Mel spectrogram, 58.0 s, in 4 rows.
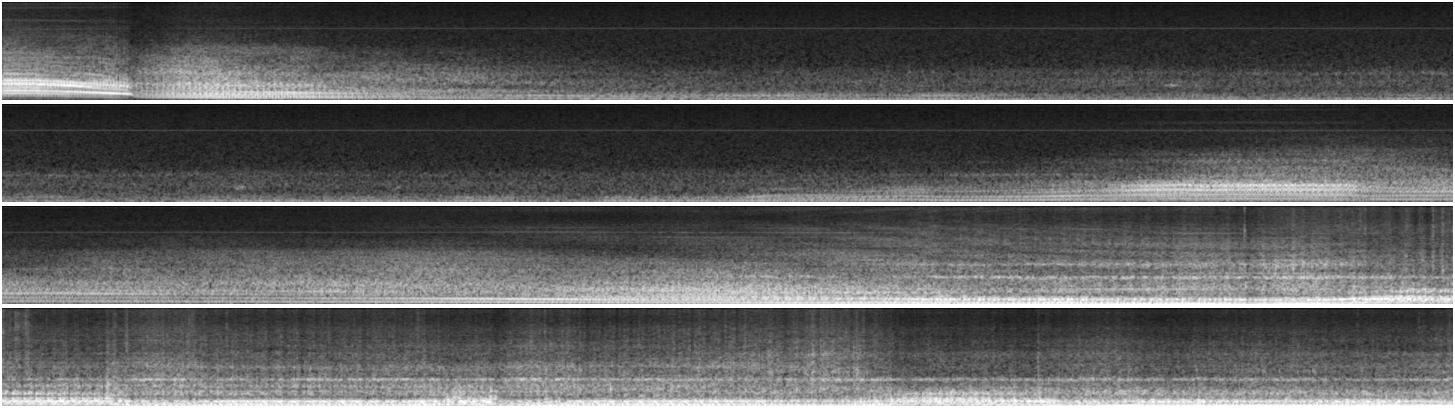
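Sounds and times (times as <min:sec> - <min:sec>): hot rod engine revving: 0:00.0 - 0:03.5, 0:21.8 - 0:58.0.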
